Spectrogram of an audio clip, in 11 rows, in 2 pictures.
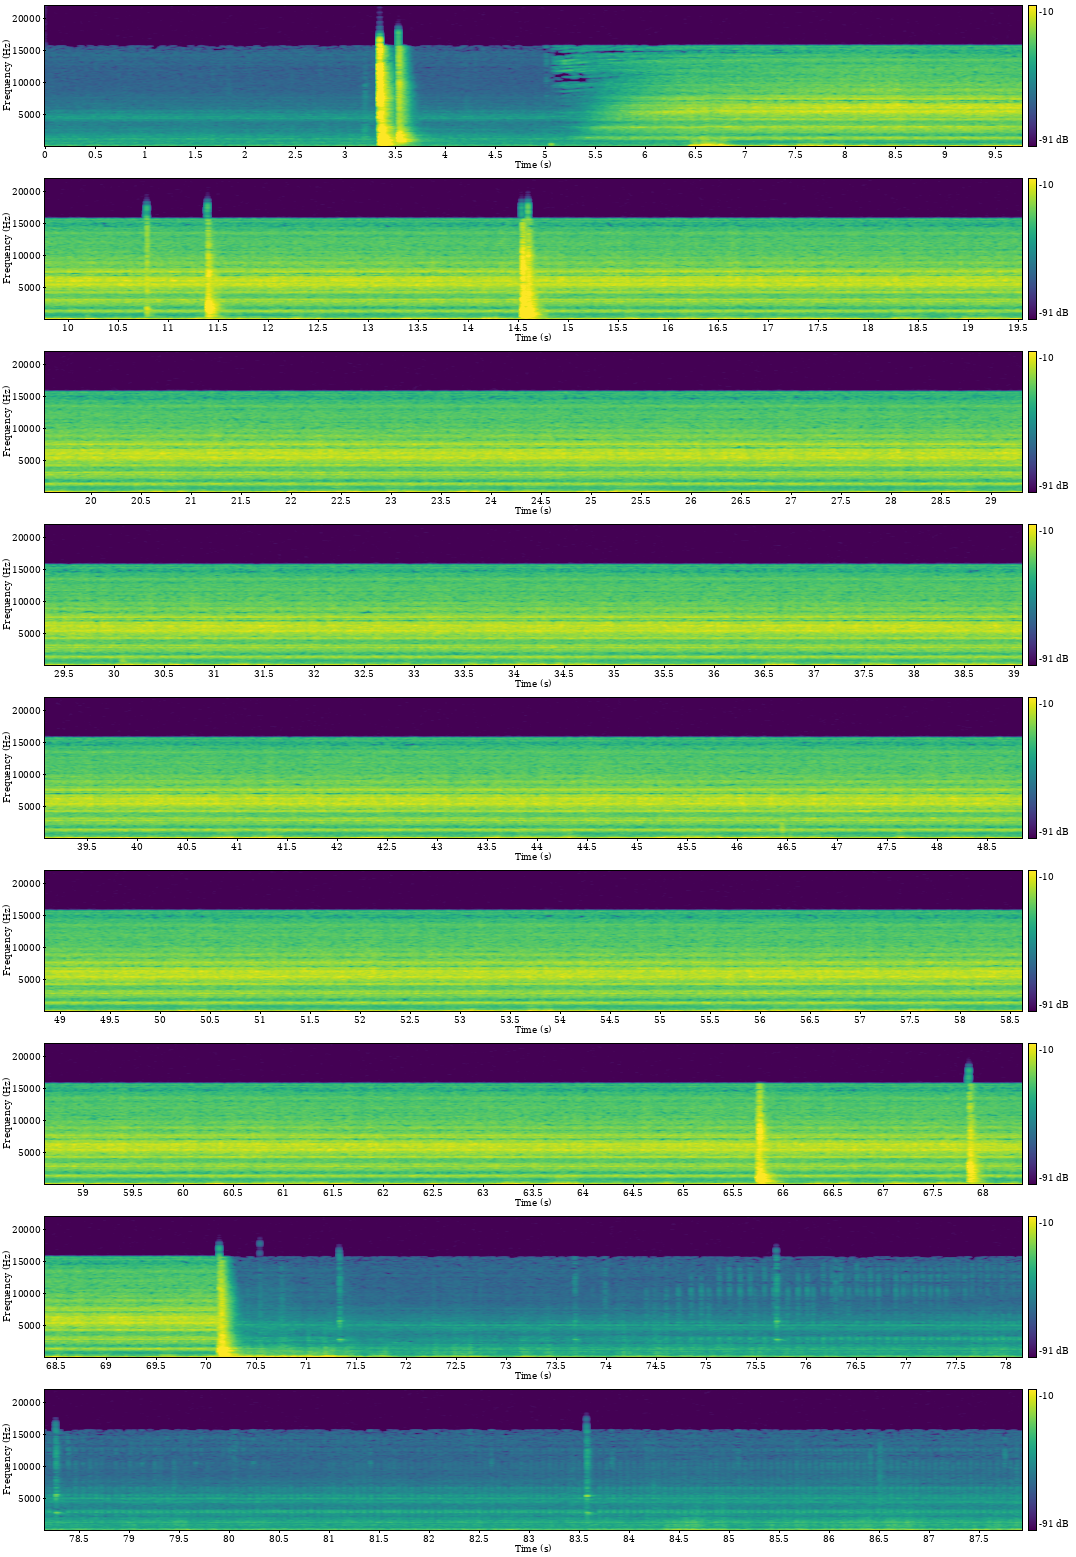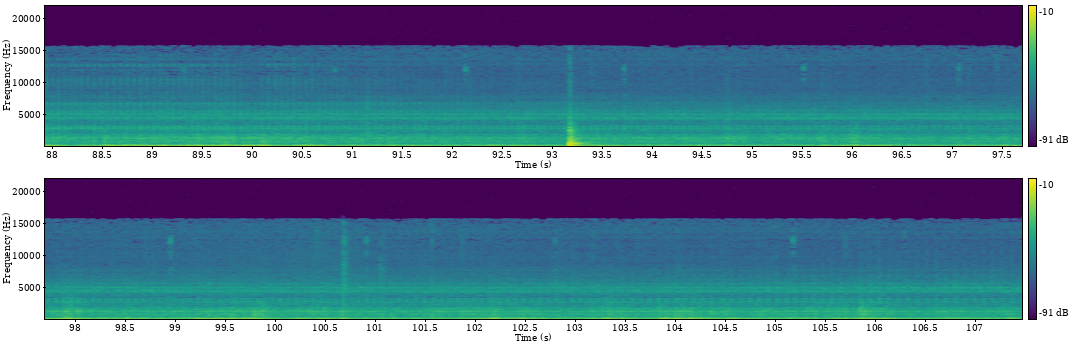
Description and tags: gas boiler start stop 01
Stereo recording of a start/working/stop of a gas boiler. First there is turned a rotary switch connected to some relay. Then gas ignition is heard and after that boiler is doing its work. Some switches are heard when it's running as well.
The Boiler is switched off in a minute approx. and then it makes some noises during getting cold. Unprocessed. Recorded with Sony PCM-D50, built-in mics.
